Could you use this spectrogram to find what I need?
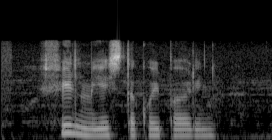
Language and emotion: Russian, neutral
